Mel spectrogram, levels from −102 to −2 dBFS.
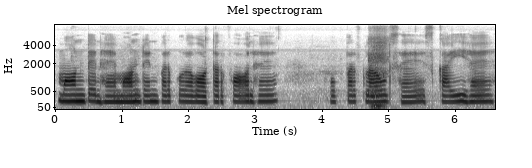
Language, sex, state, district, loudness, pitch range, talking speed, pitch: Hindi, female, Odisha, Nuapada, -17 LUFS, 175-185 Hz, 110 wpm, 180 Hz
